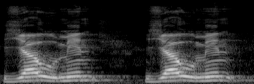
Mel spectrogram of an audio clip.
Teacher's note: یا متحرک واو ساکن سے پہلے زبر واو لین ہوگا بغیر کھینچے بغیر جھٹکا دیے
